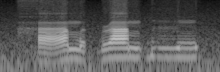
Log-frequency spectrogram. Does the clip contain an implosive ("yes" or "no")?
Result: yes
